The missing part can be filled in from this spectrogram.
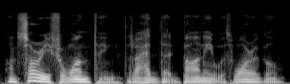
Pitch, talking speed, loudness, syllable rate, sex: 105 Hz, 250 wpm, -17 LUFS, 6.2 syllables/s, male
